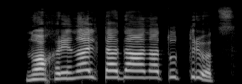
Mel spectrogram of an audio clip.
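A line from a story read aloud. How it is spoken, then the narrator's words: Snapping retort. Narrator (Russian): огрызнулась Люся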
